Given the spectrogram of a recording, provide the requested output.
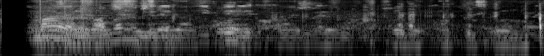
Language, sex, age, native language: Icelandic, male, 14, Icelandic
